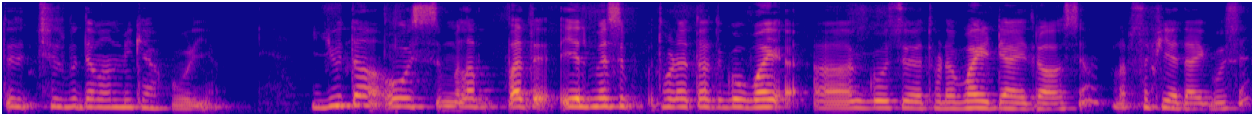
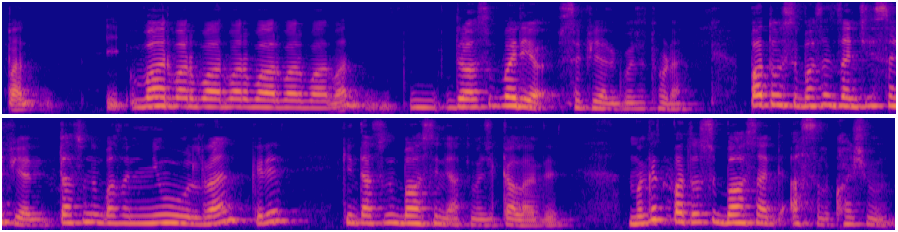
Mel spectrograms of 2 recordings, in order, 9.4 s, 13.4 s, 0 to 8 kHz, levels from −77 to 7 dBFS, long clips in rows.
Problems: none marked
